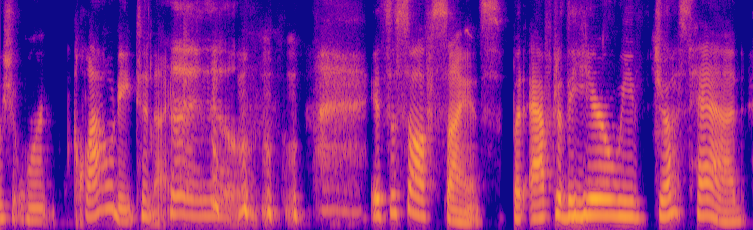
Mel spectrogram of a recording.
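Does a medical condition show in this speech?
No.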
